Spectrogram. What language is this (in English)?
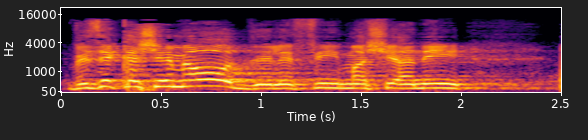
Hebrew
